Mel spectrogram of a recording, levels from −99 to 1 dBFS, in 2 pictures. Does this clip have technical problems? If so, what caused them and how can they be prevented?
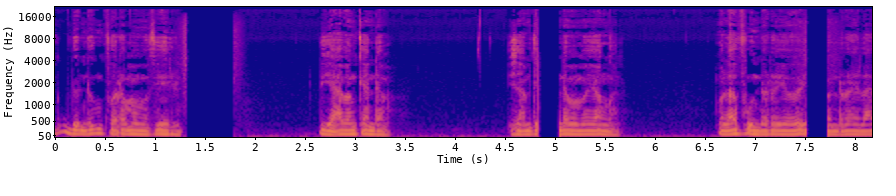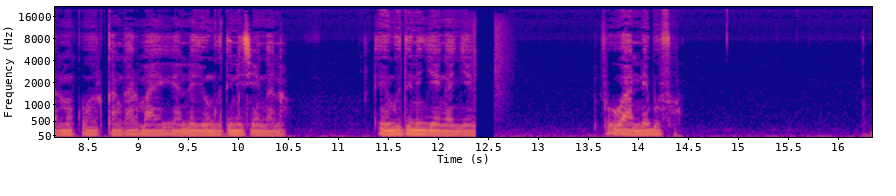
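Yes. The speech drops out four times with a wireless microphone squelch dropout: a short swell of hiss, then near silence, then the sound returning, at 1.16 to 1.91 s (about 0.48 s muted), 4.78 to 5.06 s just before "mu yongu" (0.22 s), 7.28 to 7.96 s (0.22 s), and 12.18 to 12.77 s just after "yongutini njiigane" (0.19 s). The radio link faded until the receiver's squelch gated the output. Keep the transmitter within clear line of sight and use diversity receivers on a clean frequency.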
